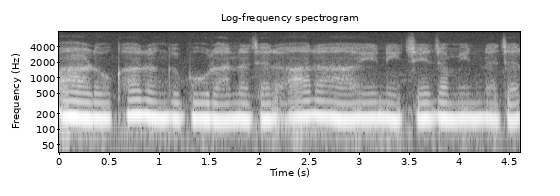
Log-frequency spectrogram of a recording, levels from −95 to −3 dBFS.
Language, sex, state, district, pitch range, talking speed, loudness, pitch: Hindi, female, Chhattisgarh, Jashpur, 160-170 Hz, 155 wpm, -14 LUFS, 165 Hz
